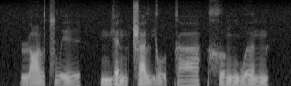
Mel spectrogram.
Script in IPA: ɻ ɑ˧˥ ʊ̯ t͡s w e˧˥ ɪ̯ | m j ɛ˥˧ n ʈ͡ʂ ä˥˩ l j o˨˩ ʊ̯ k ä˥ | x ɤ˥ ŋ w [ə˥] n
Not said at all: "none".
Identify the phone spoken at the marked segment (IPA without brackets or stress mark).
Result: ə˥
